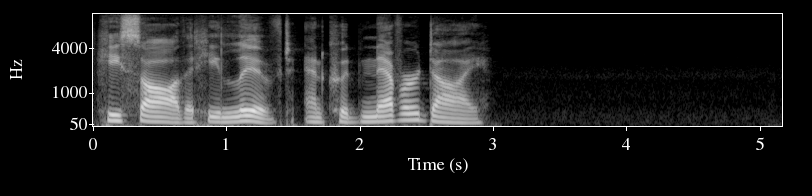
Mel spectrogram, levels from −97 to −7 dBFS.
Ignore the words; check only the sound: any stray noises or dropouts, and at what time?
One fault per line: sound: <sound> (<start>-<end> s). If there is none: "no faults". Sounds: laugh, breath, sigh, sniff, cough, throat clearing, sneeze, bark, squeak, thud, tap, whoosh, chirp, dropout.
no faults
